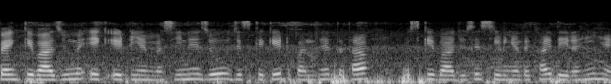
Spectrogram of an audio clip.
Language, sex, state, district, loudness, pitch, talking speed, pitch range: Hindi, female, Chhattisgarh, Bilaspur, -19 LUFS, 230 Hz, 215 wpm, 215-240 Hz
